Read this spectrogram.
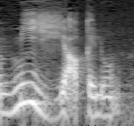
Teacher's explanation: یہاں پر ہم اختتام کرتے ہیں. آخر میں لِقَوْمٍ یعقلون پہ ادغام ہو رہا تھا، من کا نون ختم کر کے می سے چینج کر دیا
